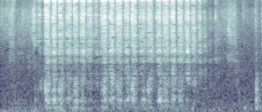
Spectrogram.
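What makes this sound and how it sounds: A hand rubs and scratches an orange wooden colored pencil across a flat, thin printed paper coloring book page lying on a table, in short back-and-forth shading strokes. After a quiet start, a rapid series of soft, bright, papery scratches pulses steadily, each stroke a brief rasp with little low end.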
